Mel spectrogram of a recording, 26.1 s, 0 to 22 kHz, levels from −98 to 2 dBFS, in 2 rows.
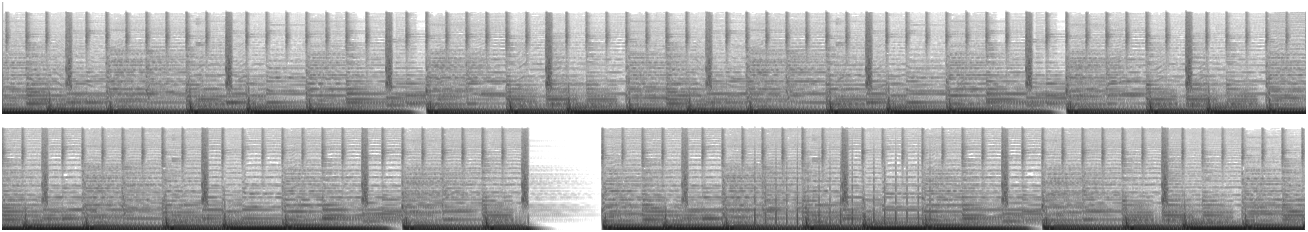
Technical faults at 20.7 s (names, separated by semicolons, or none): train of clicks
